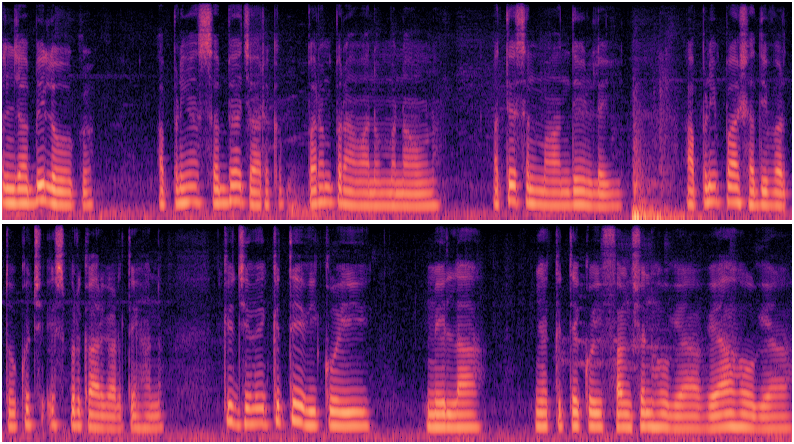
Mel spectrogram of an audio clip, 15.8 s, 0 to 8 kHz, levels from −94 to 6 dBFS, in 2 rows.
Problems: constant background noise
